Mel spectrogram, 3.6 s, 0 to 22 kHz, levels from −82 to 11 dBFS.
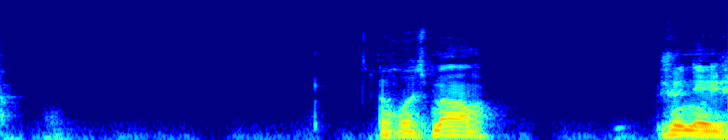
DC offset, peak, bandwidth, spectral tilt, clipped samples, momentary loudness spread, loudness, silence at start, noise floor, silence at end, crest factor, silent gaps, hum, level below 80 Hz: under 0.1%; -6 dBFS; 9.4 kHz; -9.5 dB/octave; under 0.1%; 11 LU; -21 LUFS; 1.9 s; -63 dBFS; 0 s; 18 dB; none; none; -44 dBFS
